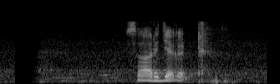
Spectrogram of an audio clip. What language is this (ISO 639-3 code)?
sin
